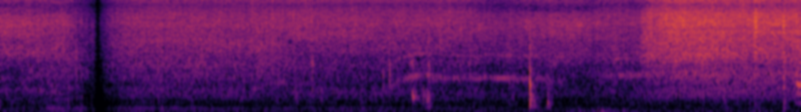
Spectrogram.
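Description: Spice paste with tomato and bay leaf sizzles steadily in a pan, a soft continuous frying hiss with a few faint stirring clinks and scrapes, no talking.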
